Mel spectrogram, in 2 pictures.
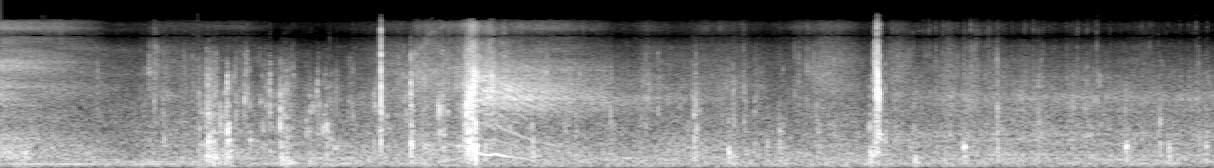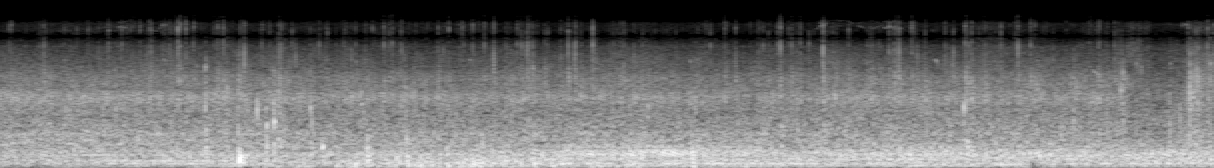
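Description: A cast and retrieve with a baitcasting rod and reel, heard over steady wind and water noise. A few sharp clicks and knocks of tackle come in the first seven seconds, the largest a short burst with a falling sweep about three and a half seconds in.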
